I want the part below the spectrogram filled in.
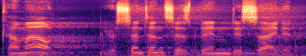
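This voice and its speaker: With clear background noise and a slight echo, a man performs a put-on character voice. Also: moderate pace. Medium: video game. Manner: sly.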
